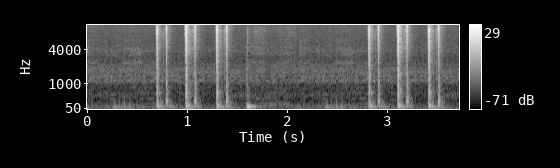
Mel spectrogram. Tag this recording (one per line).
keyboard
typing
laptop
